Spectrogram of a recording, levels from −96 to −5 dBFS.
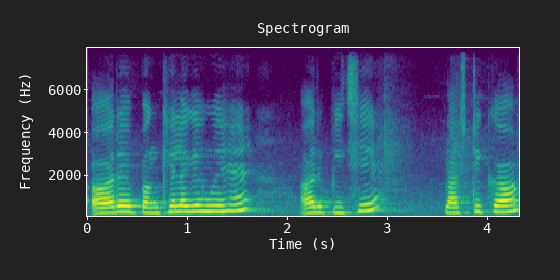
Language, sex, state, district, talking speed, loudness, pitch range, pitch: Hindi, female, Chhattisgarh, Raipur, 125 wpm, -15 LUFS, 240-290 Hz, 275 Hz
